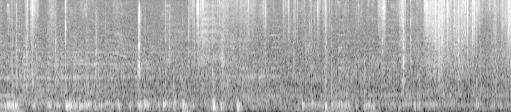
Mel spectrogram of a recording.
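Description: Thin kite paper crinkling and rustling as hands handle and fold it on a wooden table, in a run of short, irregular rustles.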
